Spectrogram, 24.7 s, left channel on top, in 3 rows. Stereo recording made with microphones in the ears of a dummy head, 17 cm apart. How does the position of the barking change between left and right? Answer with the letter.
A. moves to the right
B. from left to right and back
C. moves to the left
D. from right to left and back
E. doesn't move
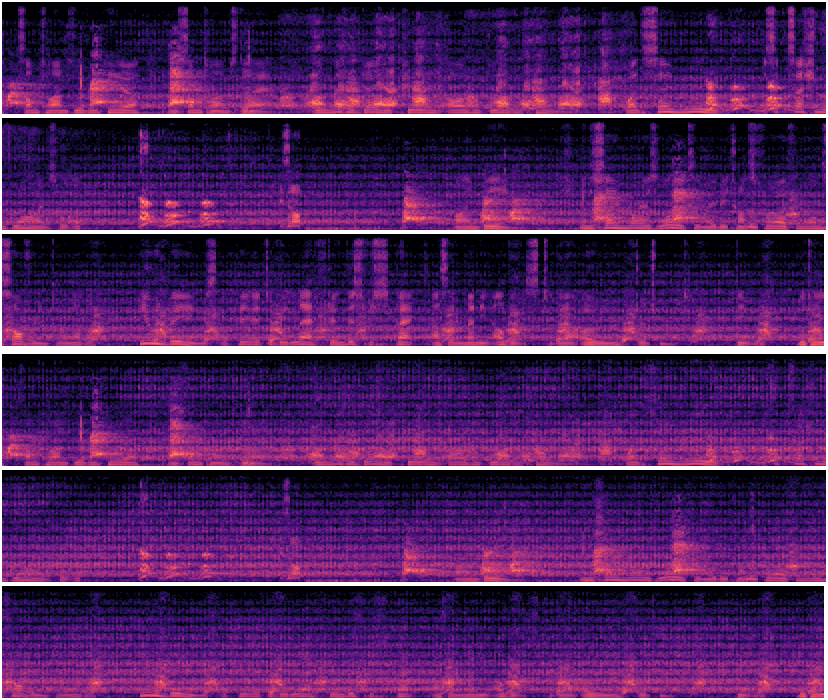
D.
